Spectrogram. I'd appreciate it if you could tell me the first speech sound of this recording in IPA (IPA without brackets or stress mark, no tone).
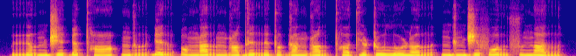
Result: rʲ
